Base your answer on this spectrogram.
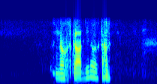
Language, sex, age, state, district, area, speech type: Dogri, male, 18-30, Jammu and Kashmir, Samba, urban, conversation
